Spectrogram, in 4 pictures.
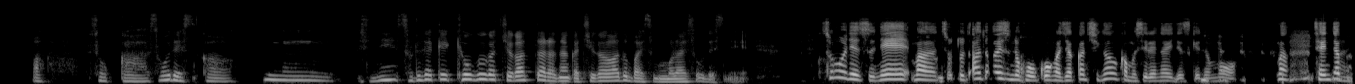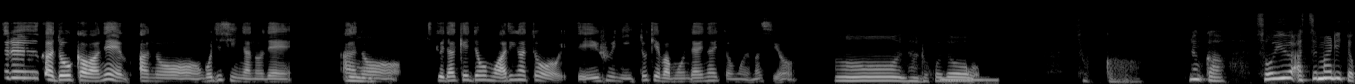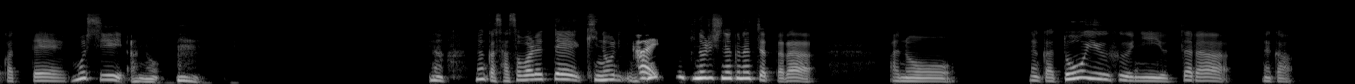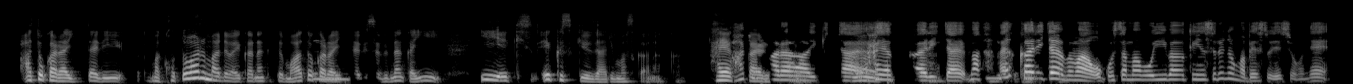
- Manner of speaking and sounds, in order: laugh; tapping; other background noise; in English: "エクスキューズ"
- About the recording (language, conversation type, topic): Japanese, advice, 友人の集まりで孤立しないためにはどうすればいいですか？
